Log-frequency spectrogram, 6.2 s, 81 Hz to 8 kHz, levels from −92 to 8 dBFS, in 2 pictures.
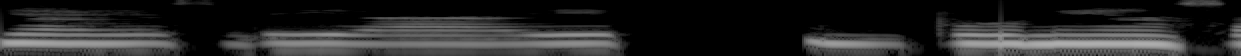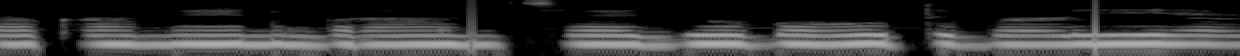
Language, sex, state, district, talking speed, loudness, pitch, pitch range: Hindi, female, Bihar, Purnia, 105 wpm, -35 LUFS, 220 Hz, 215-230 Hz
